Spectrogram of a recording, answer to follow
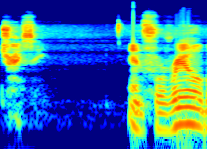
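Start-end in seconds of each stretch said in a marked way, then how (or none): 0.0-0.4 soft, hushed single word; whisper. Retold or imitated. Brother to his sister on her deathbed, whisper. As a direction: whisper it into an ear. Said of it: "I whisper in her ear".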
